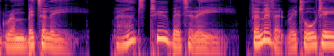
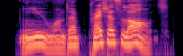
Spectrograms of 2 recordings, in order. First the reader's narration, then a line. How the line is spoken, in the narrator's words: grumbled Mivart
